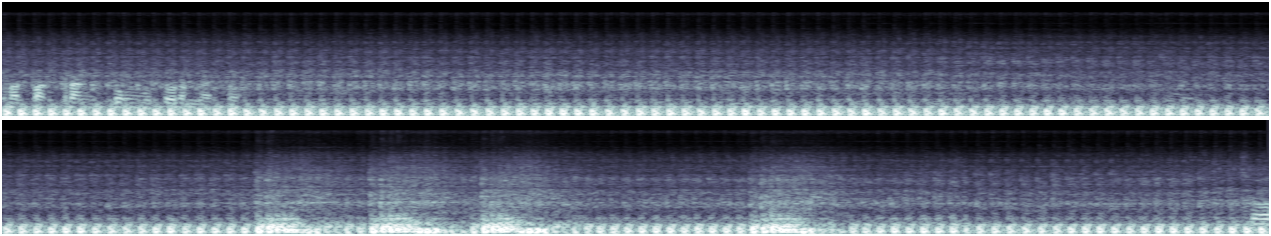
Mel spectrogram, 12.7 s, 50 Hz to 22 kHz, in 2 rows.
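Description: A KTM Duke 200 motorcycle engine runs steadily at idle after being started with a borrowed battery, a dense low rumble with rhythmic ticking, while a few brief voices break in near the end.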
